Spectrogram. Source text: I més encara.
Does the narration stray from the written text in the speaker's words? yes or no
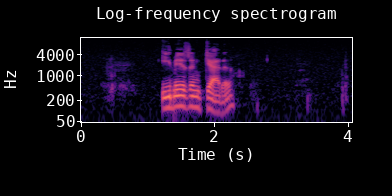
no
